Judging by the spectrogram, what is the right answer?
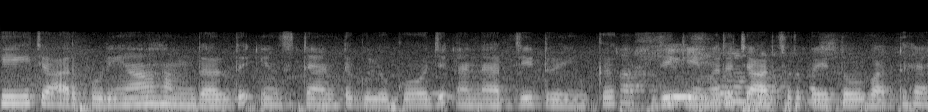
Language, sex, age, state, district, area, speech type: Punjabi, female, 30-45, Punjab, Bathinda, rural, read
